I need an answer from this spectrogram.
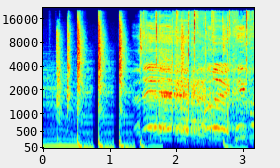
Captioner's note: clap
